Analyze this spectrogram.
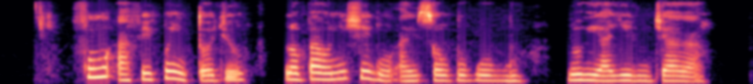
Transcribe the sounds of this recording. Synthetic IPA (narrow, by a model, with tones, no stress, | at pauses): fũ˦a˦˨fe˧k͡pũ˦ĩ˦˨tɔ˨˧d͡ʒo˦ | lɔ˧ba˦o˧nĩ˦ʃe˦˨ɡũ˨a˨i˨sɔ̃˧ɡ͡bo˧ɡ͡bo˧ɡ͡bõ˨ | lo˦ɾi˦a˧je˦˨lu˨˧˦d͡ʒa˦ɾa˧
